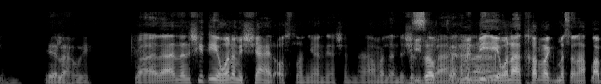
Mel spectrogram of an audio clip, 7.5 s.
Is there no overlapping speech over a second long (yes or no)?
no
